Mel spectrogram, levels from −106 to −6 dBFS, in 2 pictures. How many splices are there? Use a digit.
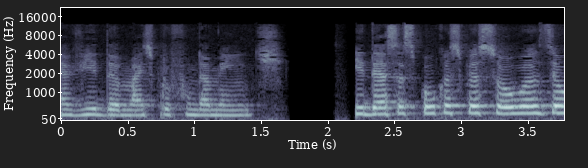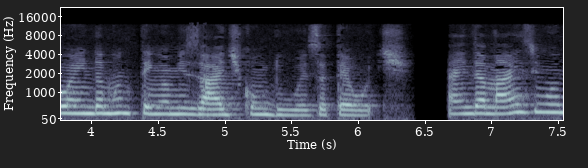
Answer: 1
